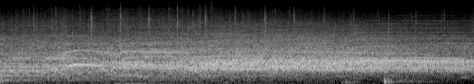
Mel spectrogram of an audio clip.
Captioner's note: audience cheering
